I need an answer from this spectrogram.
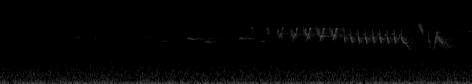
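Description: A songbird singing faintly: a few thin high notes, then a rapid trill of high notes that grows a little louder, ending in a quick falling flourish near the end.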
